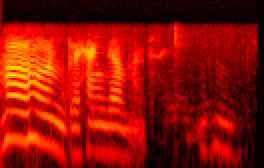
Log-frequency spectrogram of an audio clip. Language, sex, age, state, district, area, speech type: Kannada, female, 60+, Karnataka, Gadag, rural, conversation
